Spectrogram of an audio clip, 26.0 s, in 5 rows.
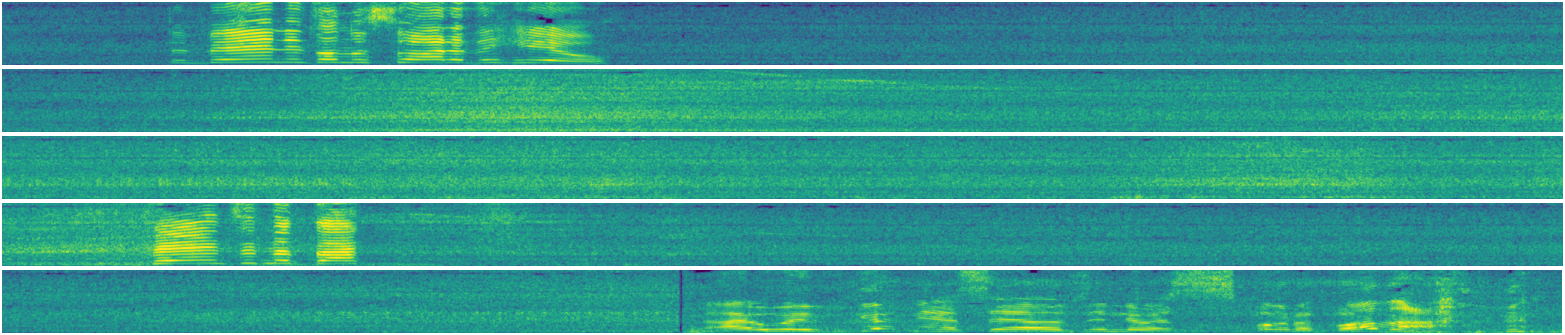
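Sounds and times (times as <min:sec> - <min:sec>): wind: 0:00.0 - 0:26.0
truck engine under load: 0:05.6 - 0:23.1.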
